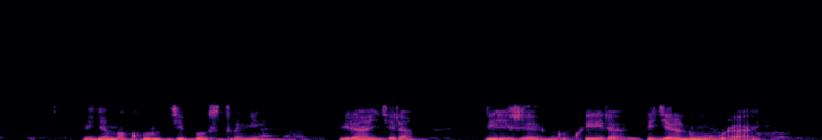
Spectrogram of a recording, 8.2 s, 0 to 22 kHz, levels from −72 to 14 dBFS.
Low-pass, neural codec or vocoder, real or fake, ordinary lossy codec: 5.4 kHz; codec, 16 kHz, 4 kbps, FunCodec, trained on Chinese and English, 50 frames a second; fake; Opus, 24 kbps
